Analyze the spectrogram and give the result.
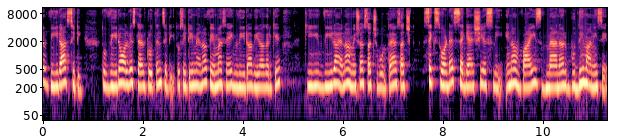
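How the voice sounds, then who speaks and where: Young female vocabulary tutor, mellow tone, slightly high voice, mixes Hindi and English. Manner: explains in Hindi mixed with English phrases. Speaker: vocabulary teacher. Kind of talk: mnemonic vocabulary lesson.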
